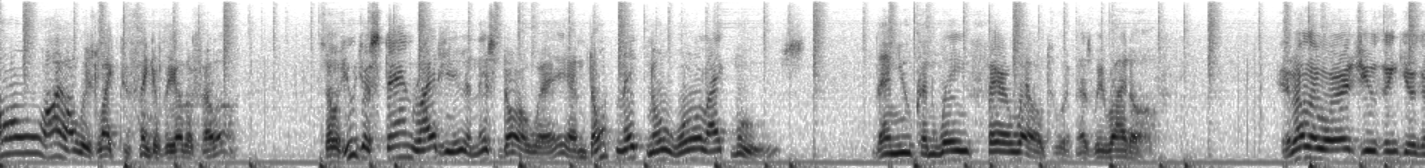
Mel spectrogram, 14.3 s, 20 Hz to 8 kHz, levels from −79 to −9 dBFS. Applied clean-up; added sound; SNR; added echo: none; Drum kit; 13 dB; none.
